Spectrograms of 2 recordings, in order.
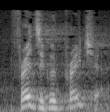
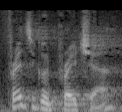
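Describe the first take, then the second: First: It is said as plain, wholehearted praise. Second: It is said hedging, as if a 'but' follows. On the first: The praise is meant fully. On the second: There is an unspoken reservation about the preaching.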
